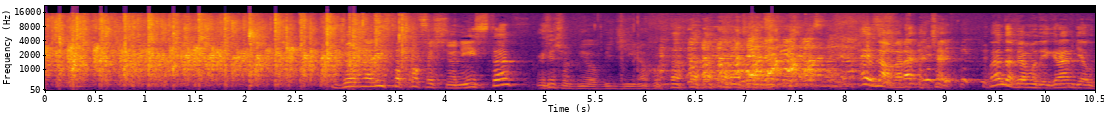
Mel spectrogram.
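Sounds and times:
audience applause: 0:00.0 - 0:03.7
speech: 0:03.0 - 0:10.4
laughter: 0:06.0 - 0:09.9.

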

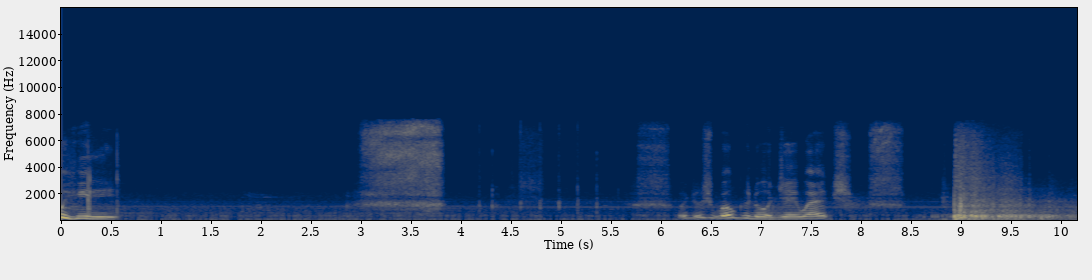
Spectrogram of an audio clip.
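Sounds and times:
speech: 0:00.0 - 0:00.7, 0:06.2 - 0:09.2
low noise: 0:00.0 - 0:10.1
firework going off outside with boom and crackling rumble: 0:08.7 - 0:10.1.

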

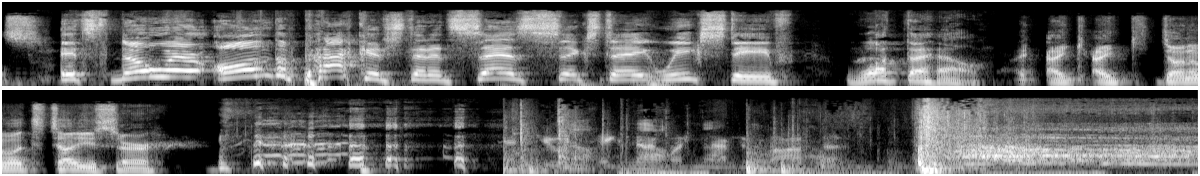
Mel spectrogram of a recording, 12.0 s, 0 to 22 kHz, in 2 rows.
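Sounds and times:
speech: 0:00.0 - 0:08.6, 0:09.2 - 0:11.3
laughter: 0:07.0 - 0:08.6
agitated person groaning and shouting: 0:10.7 - 0:11.9.

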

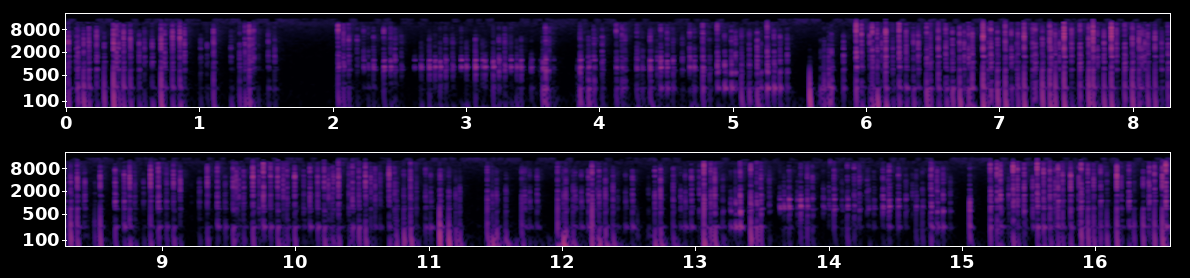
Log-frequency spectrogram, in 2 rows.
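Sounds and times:
fast tapping with sharp little clicks: 0:00.0 - 0:16.5.

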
